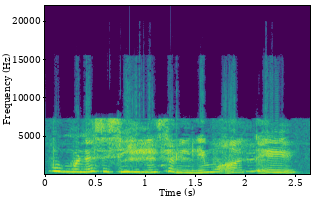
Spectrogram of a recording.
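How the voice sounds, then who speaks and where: Tearful younger sister, very high and bright; radio drama, faint hiss. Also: female voice, normal speed. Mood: anxious. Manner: tearful, anxious. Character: Menchi, distraught younger sister, young adult. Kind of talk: classic radio drama acting.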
